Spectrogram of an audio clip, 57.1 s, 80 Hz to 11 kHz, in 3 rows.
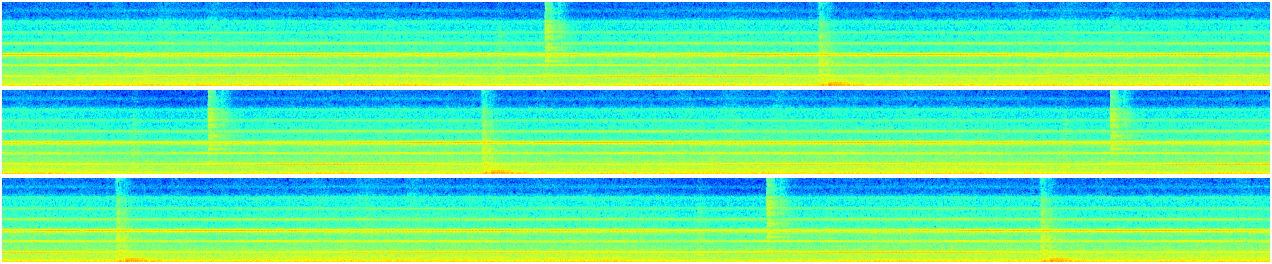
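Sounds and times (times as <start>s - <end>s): machine noise with high whine: 0.0s - 57.0s
sharp click: 53.6s - 54.2s.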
